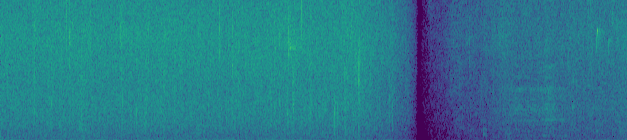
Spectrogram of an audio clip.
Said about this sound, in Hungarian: Előző megszólalásom óta elerett az eső, és onnan talán egy olyan másfél-két kilométert jöhettünk, amikor az úton jobbra meglátunk egy esőházat.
